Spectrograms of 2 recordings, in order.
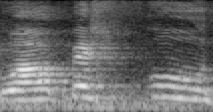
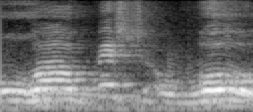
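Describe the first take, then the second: First: The final vowel is an 'u'-like sound. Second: The final vowel is an 'o'-like sound. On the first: The speaker calls it wrong. "হামজার সাথে এটার কোনো কি থাকলো না পার্থক্য থাকলো না" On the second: The speaker calls it right. "ঠোঁটগুলা ভিতর দিকে যাচ্ছে"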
